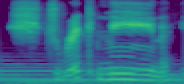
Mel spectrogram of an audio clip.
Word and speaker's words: strychnine: Specifically, strychnine. Yes, I got it. I said it right.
